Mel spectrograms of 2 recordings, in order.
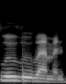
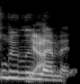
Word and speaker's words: Lululemon: name of that brand uh lulan is that how it said lul Lululemon I'm sorry it's Lululemon my bad I don't know I I thought maybe I've been saying it wrong no no it's Lululemon okay that just shows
